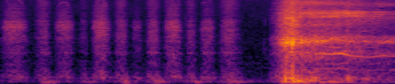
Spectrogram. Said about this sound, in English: I know sometimes my breathing comes up on the podcast. I don't really know what to do. Hold on. Let me. I can still hear myself breathing.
